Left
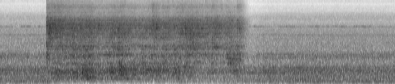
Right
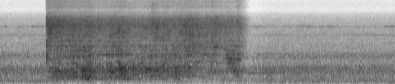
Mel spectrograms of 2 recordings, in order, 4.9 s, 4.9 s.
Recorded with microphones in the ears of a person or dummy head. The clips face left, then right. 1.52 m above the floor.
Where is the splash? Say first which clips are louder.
Right 4 dB; 65° right (ahead or behind), 1.7 m.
